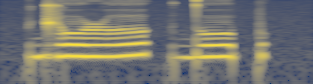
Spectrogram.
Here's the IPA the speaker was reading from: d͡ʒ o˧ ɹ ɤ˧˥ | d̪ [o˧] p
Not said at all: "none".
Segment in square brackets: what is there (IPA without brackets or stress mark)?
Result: o˧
